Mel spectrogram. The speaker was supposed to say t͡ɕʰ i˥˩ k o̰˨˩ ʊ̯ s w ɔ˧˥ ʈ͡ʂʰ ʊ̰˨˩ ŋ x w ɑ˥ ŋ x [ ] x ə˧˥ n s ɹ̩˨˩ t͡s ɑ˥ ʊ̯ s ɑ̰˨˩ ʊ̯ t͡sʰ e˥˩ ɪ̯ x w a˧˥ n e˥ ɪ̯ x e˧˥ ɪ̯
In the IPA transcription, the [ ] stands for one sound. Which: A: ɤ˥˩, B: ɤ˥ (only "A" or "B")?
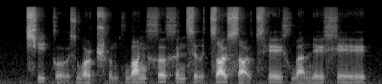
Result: A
